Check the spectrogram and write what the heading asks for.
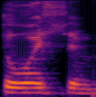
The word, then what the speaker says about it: Deussen: family that's why we're we're half German that's that's the reason why it's actually pronounced Dyson but the way Jordan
